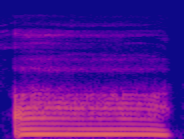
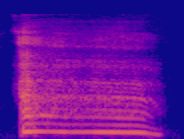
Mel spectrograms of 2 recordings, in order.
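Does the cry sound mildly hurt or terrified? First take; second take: mildly hurt; terrified. First: It sounds like a mild cry of pain. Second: It sounds like a terrified scream.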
